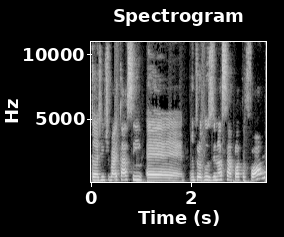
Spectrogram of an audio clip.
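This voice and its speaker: A woman's high-pitched voice at a fairly quick pace, ordinary pitch variation, and music in the background. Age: 20s. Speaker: municipal election candidate. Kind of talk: interview.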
